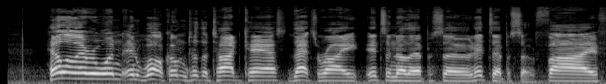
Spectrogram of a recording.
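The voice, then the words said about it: Nasal, congested voice. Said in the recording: “I sound a little different nasally. I've been dealing with a sinus infection for this past week”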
